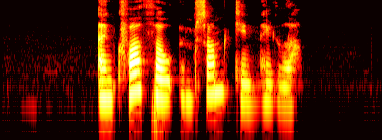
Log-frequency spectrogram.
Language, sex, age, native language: Icelandic, female, 40-49, Icelandic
